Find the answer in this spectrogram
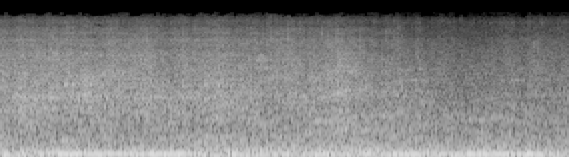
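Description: Supermarket ambience: a steady low hum under the general noise of the store, with no clear single event.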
